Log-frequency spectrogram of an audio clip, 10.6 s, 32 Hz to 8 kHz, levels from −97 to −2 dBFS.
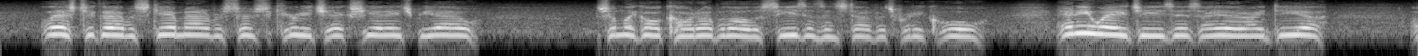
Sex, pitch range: male, 235-265 Hz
